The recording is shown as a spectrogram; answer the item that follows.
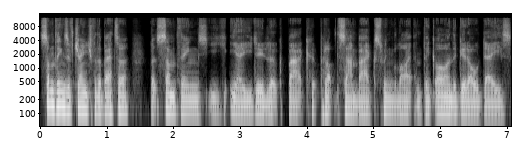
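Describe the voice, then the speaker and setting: A man with a British accent, fairly low pitch and ordinary pitch variation at a fairly quick pace, in a dry, close sound with no echo and a quiet background. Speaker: podcast host and army veteran. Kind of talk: interview.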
